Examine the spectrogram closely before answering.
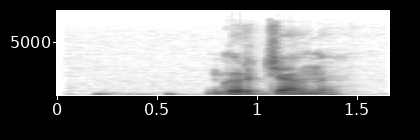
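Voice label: "гӧрддзавны", Komi-Zyrian, male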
